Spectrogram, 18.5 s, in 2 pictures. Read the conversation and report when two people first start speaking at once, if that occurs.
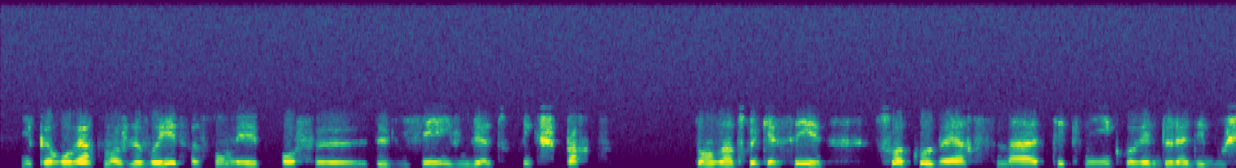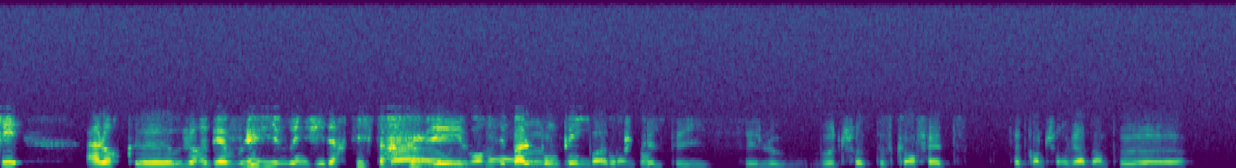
12.1 s

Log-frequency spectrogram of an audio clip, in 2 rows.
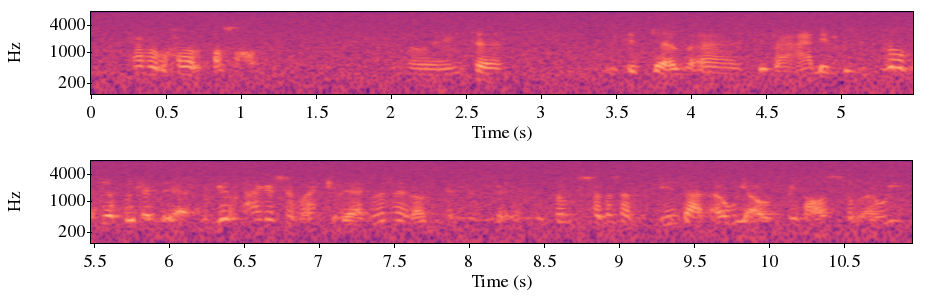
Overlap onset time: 4.9 s

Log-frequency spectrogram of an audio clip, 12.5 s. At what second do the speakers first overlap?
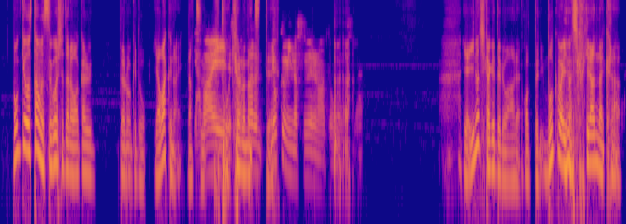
3.9 s

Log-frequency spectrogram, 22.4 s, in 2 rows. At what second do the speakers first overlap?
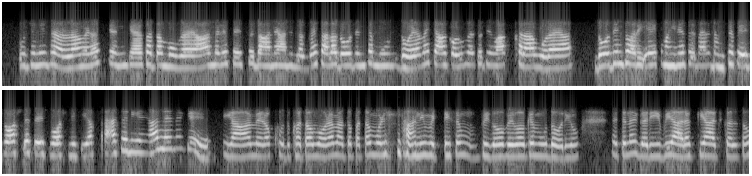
none

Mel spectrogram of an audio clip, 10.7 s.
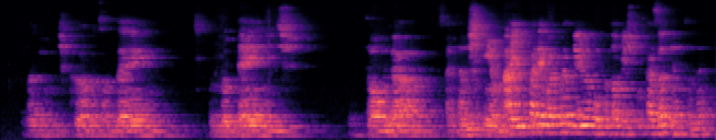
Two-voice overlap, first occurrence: none

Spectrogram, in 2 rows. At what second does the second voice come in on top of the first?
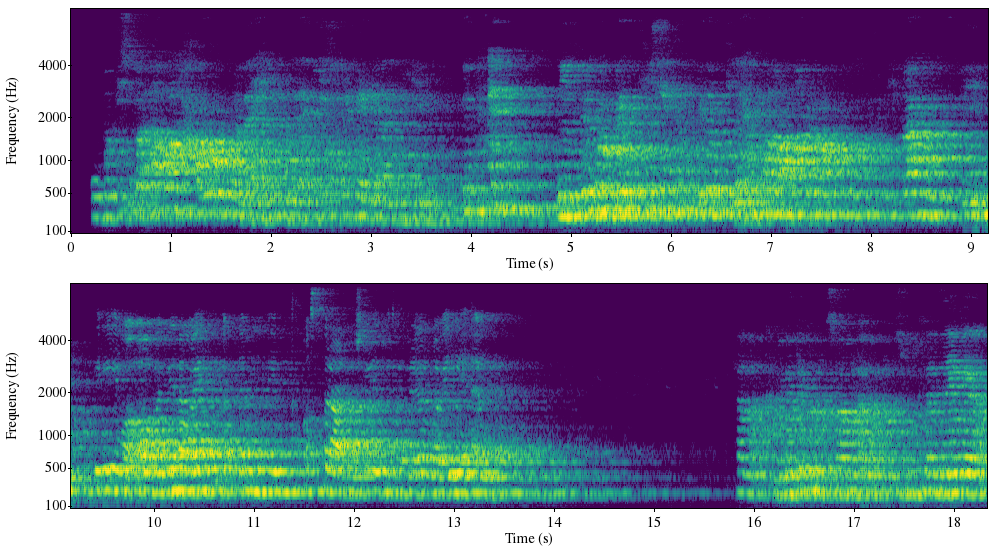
none

